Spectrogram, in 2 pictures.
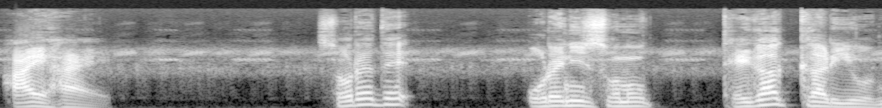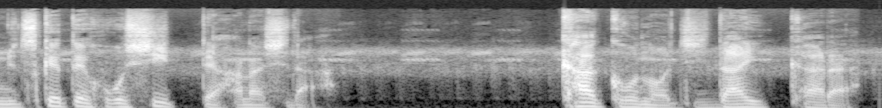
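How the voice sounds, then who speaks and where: An actor playing an easygoing young time traveler in a Japanese anime game, chatting in casual slang with an undercurrent of worry. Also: male voice, medium pitch, lively intonation, unhurried, pauses often, a bit bright. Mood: casual, knowing.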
